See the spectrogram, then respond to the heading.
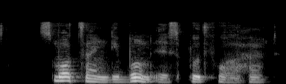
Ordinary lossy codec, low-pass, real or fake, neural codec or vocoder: none; 7.2 kHz; fake; codec, 24 kHz, 0.9 kbps, WavTokenizer, medium speech release version 2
